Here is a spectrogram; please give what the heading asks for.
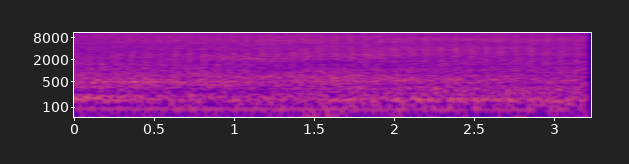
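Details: Truck just started on a jump pack after a dead battery: a steady low rumble at an even idle with no misses, knocks or surging; the V8 runs smoothly.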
